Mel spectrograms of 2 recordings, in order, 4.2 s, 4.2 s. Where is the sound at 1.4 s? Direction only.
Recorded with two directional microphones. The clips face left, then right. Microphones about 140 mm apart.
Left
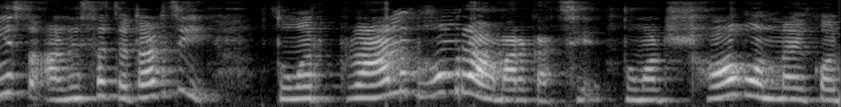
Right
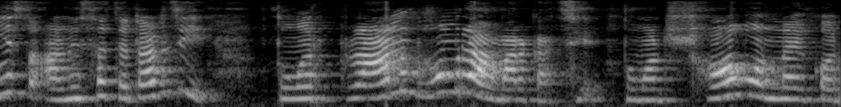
30° left (ahead or behind).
